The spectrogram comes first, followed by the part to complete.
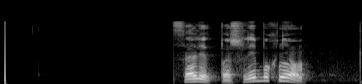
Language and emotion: Russian, neutral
